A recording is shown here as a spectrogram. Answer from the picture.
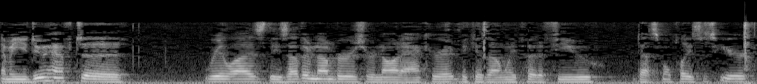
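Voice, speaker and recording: Audible room echo and noticeable background noise surround a voice with fairly even intonation. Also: man, medium pitch for a man. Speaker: math teacher. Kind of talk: tutorial. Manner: slow.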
